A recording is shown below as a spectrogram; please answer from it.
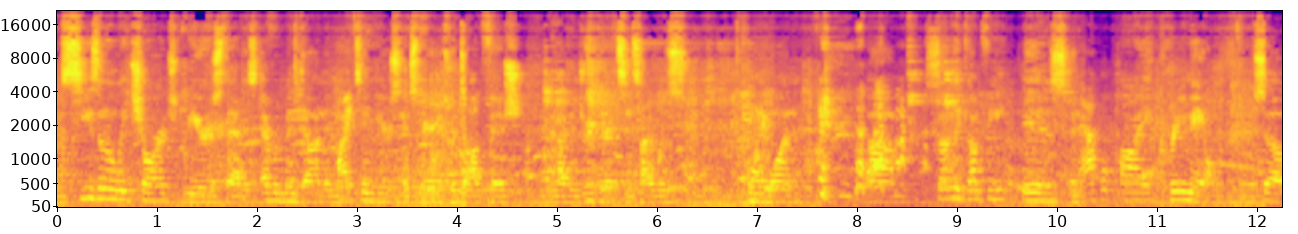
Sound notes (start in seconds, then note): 7.5 laughter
